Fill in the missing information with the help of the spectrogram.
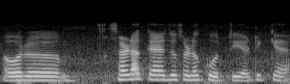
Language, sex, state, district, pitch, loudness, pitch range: Hindi, female, Haryana, Jhajjar, 190 Hz, -17 LUFS, 185-215 Hz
